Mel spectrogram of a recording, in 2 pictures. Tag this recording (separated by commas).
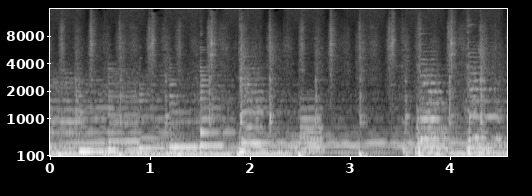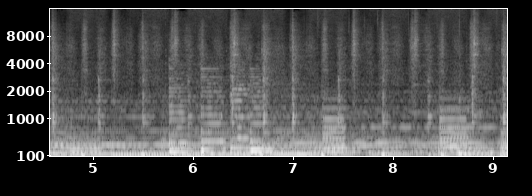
Music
